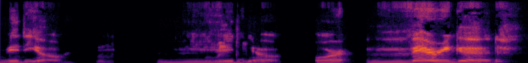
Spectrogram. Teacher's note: The V, there isn't the air. There's a lot of vibration.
